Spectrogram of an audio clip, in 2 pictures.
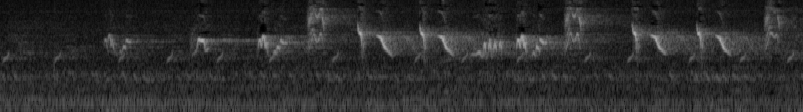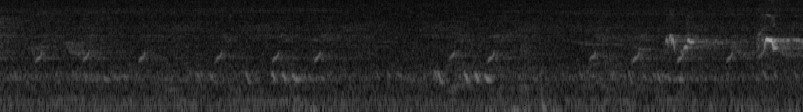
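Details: A sooty-headed bulbul (cucak cungkok) near a waterfall gives a quick burst of bright, chirpy notes for about three seconds, then scattered soft chips and a brief return, over a faint steady hiss.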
